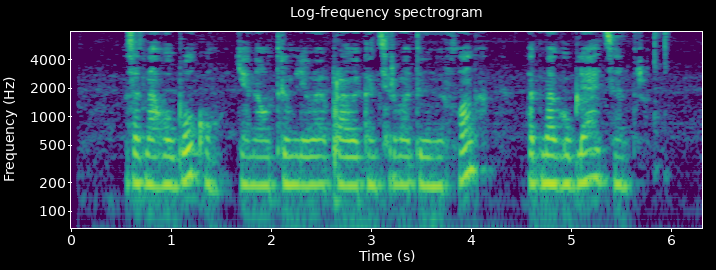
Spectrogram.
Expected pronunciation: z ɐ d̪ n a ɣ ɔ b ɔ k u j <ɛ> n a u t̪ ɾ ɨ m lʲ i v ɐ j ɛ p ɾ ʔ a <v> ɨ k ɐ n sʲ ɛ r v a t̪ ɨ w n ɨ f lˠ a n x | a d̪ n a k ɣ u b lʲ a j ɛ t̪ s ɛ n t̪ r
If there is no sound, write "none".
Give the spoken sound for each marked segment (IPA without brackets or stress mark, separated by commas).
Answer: a, v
